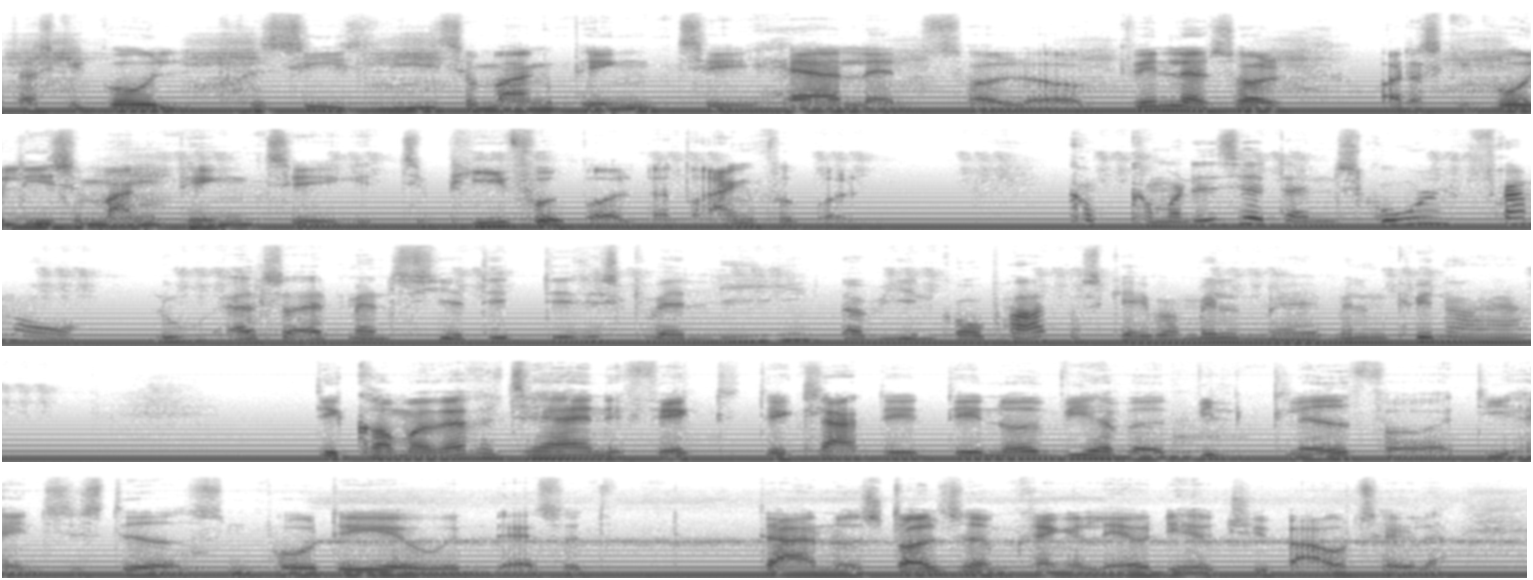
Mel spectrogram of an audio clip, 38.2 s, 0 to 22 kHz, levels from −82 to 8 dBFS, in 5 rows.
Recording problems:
wrong speed, natural pitch; too slow; 0.6 times normal speed
electrical hum; loud; throughout; 50 Hz, 9 dB below the speech
animal sounds; noticeable; throughout; 20 dB below the speech

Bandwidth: 14.5 kHz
